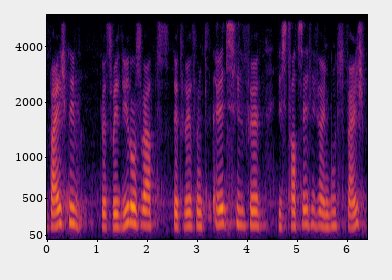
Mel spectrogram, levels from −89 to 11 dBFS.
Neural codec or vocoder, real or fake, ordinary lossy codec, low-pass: autoencoder, 22.05 kHz, a latent of 192 numbers a frame, VITS, trained on one speaker; fake; none; 5.4 kHz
